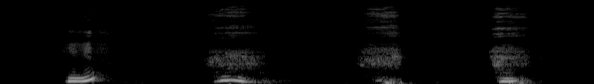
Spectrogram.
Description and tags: Sounds recorded for a personal project. I recorded myself being curiously surprised and shifted the pitch to a more female voice range.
